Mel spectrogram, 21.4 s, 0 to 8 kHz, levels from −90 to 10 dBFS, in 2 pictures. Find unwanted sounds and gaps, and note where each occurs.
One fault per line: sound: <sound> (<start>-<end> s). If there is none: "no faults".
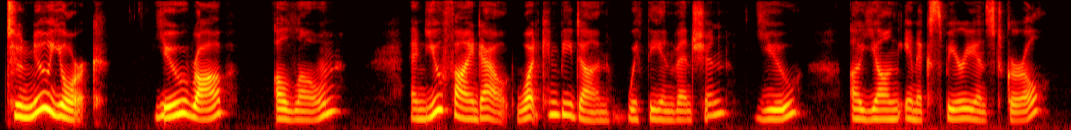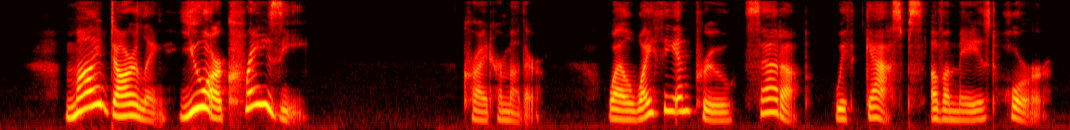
no faults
